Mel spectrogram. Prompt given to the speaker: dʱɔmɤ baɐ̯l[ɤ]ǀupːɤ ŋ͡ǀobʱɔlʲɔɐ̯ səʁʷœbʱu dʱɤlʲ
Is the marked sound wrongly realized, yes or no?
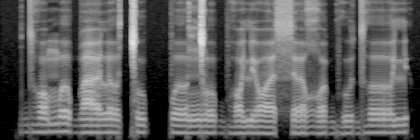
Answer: no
